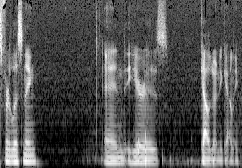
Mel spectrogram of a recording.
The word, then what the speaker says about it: Caledonia: All right, well, let's close out episode number 33 with, is it Caledonia County? How do you say it? – Calidonia County.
